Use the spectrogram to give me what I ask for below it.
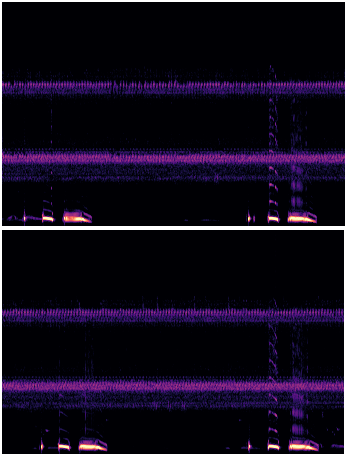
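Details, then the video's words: Spotted dove lure call, repeated four times: each phrase a short clipped note, a quick coo and a longer falling coo, with phrases spaced roughly three to four seconds apart; faint steady high hum in the background. "suara burung tekukur_pemancing suara tekukur"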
